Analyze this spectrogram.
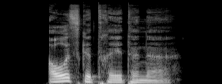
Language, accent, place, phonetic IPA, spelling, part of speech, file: German, Germany, Berlin, [ˈaʊ̯sɡəˌtʁeːtənə], ausgetretene, adjective, De-ausgetretene.ogg
- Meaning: inflection of ausgetreten: 1. strong/mixed nominative/accusative feminine singular 2. strong nominative/accusative plural 3. weak nominative all-gender singular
